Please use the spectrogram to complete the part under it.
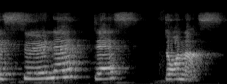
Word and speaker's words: Söhne des Donners: Söhne, because it's an umlaut au and you pronounce it like an ö. So you would say Söhne des Donners.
